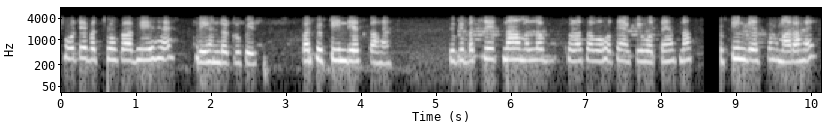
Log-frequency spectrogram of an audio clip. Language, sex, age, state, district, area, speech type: Hindi, female, 30-45, Uttar Pradesh, Sitapur, rural, conversation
